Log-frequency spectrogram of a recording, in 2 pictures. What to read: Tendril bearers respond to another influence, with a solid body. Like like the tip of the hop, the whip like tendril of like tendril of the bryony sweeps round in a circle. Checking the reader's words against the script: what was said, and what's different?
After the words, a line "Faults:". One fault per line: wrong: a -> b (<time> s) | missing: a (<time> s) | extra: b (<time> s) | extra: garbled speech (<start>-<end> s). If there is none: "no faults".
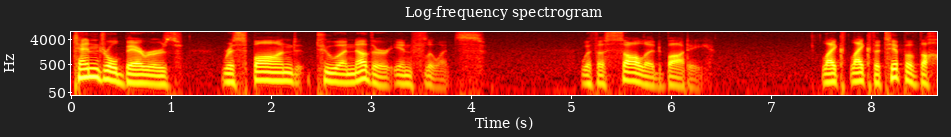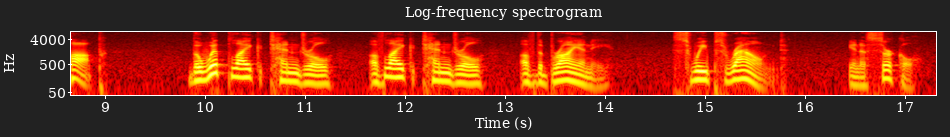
Tendril bearers respond to another influence, with a solid body. Like like the tip of the hop, the whip like tendril of like tendril of the bryony sweeps round in a circle.
Faults:
no faults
